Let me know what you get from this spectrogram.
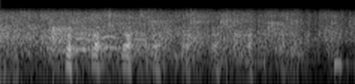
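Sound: audience hand clapping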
